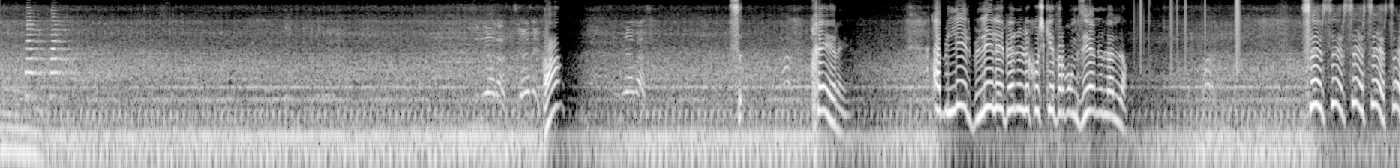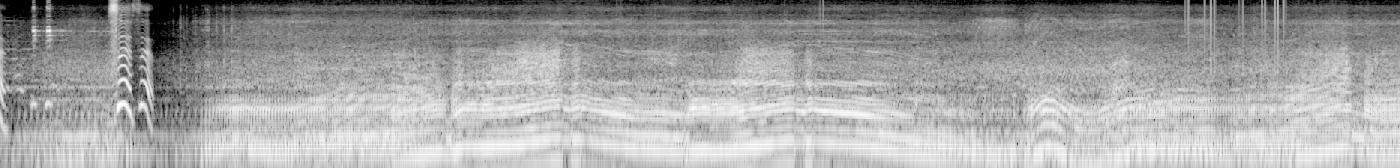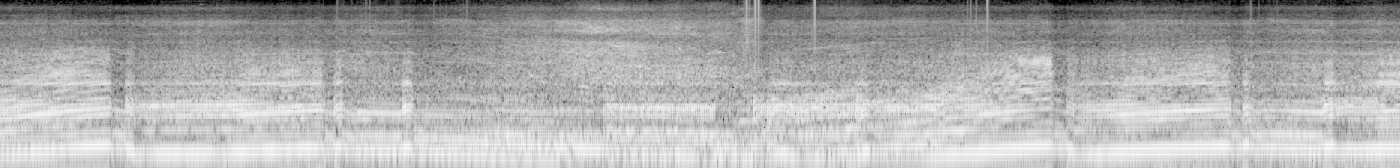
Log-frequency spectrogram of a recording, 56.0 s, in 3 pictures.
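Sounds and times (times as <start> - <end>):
motorcycle engine revving: 20.9 - 56.0.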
